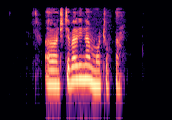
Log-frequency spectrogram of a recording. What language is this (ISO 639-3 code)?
lug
